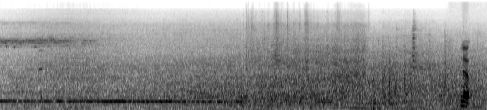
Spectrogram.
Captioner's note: traffic noise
